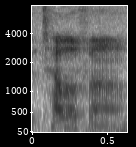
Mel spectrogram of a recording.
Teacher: we stress the first syllable in English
